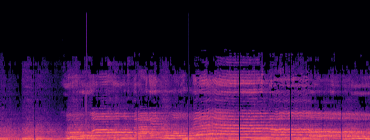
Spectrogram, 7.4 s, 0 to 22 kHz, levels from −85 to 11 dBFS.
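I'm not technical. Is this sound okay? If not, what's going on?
No. There is a gap between chunks. The sound arrives in one-second pieces, and a brief silence of about 23 milliseconds sits between them. Nothing is lost, but you hear sharp little holes at 0.67, 1.70, 2.72, 3.74, 4.77, 5.79 and 6.81 seconds.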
